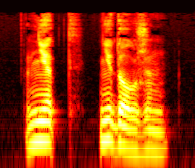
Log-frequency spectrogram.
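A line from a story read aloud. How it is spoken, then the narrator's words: Calm reply. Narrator (Russian): отозвался он спокойно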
